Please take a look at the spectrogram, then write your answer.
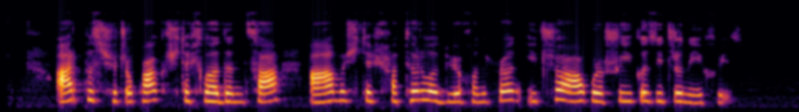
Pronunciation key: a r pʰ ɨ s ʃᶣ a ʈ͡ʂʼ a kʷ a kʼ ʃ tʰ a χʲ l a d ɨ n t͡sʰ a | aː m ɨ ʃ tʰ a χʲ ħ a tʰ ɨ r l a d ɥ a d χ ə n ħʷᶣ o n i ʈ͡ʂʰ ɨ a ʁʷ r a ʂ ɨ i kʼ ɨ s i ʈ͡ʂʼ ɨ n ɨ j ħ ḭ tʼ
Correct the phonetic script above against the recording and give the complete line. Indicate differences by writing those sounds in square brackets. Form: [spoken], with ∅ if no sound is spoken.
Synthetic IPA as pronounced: a r pʰ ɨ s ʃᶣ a ʈ͡ʂʼ a kʷ a kʼ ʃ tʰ a χʲ l a d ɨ n t͡sʰ a | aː m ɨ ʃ tʰ a χʲ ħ a tʰ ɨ r l a d ɥ a [∅] χ ə n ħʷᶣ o n i ʈ͡ʂʰ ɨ a ʁʷ r a ʂ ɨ i kʼ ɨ [z] i ʈ͡ʂʼ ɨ n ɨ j [χ] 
